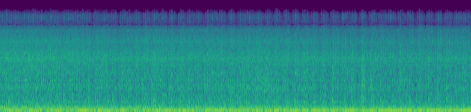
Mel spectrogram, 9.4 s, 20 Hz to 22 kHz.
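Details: A 2001 Honda Rebel, tired but running well, idles with a steady, even low thrum and no misses, knocks or rattles, after a choked cold start at 22° that stalled once and a suspected minor fueling problem with a gas drip; normal idle.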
